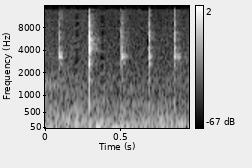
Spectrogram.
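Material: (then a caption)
Metal. A Jada diecast toy car from a flea market, mostly metal, is tapped on its base. Five short, bright clicks ring with a high metallic tick and die away almost at once, sounding like a metal base.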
